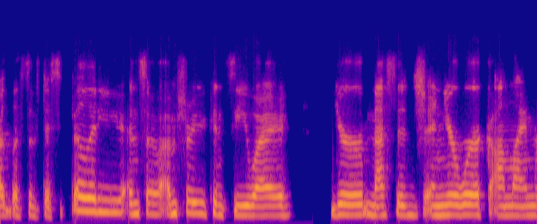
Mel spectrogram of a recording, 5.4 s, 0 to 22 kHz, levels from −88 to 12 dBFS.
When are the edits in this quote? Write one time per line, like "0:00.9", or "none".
none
